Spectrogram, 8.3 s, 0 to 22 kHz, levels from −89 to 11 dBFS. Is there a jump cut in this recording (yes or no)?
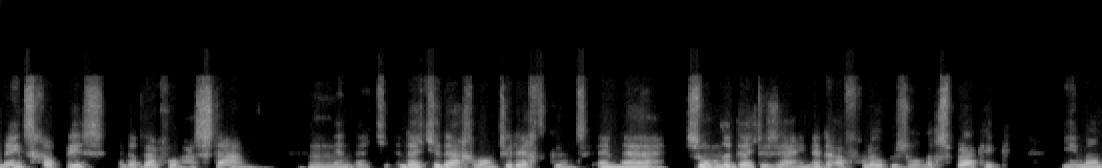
yes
